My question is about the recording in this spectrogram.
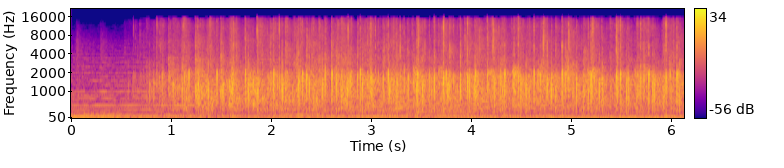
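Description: Many people clapping in applause, starting about a second in, over soft background music.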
